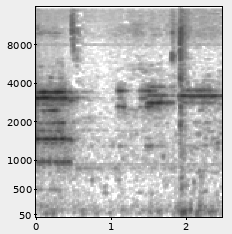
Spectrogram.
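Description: Faint steady electronic tones that fade out within the first half second, followed by a brief fainter higher tone near the middle and a short click just before the end.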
